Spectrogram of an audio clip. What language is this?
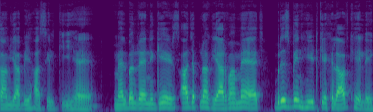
Urdu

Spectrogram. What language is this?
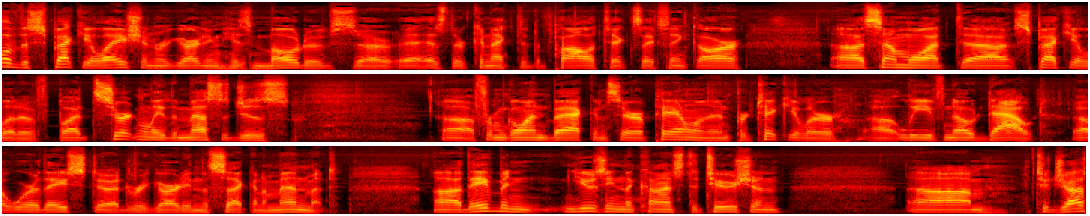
English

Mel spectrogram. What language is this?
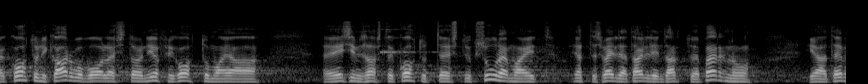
Estonian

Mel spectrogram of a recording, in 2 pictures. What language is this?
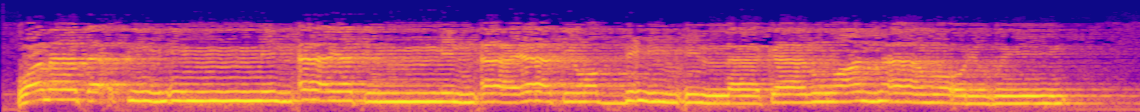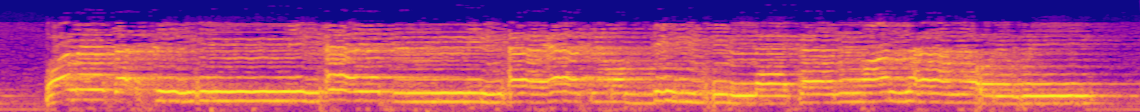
Arabic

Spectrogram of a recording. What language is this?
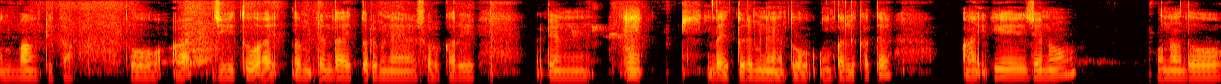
Santali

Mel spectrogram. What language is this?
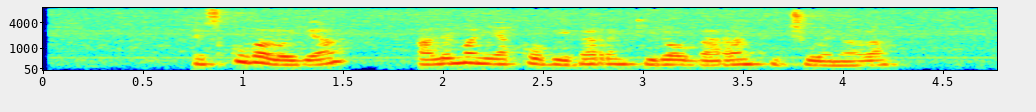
Basque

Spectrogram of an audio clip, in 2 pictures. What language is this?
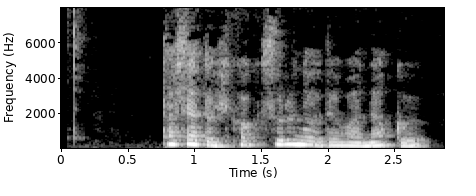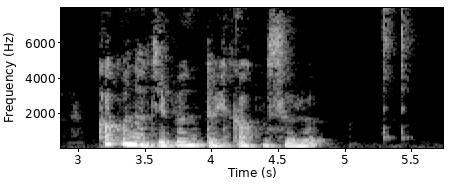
Japanese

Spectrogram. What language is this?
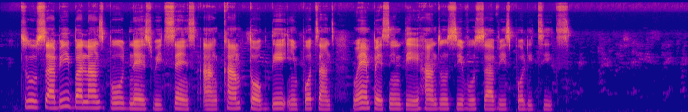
Nigerian Pidgin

